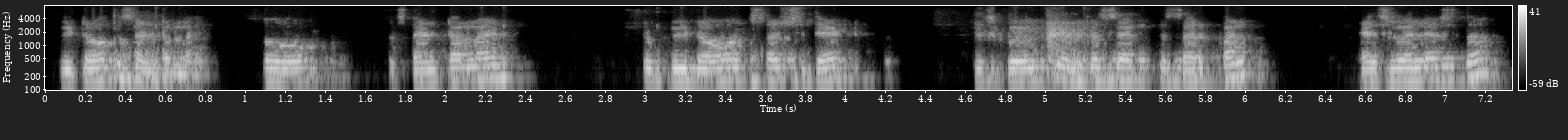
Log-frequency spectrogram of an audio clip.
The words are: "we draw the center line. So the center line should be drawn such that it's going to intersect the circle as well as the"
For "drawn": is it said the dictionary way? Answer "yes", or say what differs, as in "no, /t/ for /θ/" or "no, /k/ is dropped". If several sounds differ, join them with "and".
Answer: no, /ɹ/ is dropped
